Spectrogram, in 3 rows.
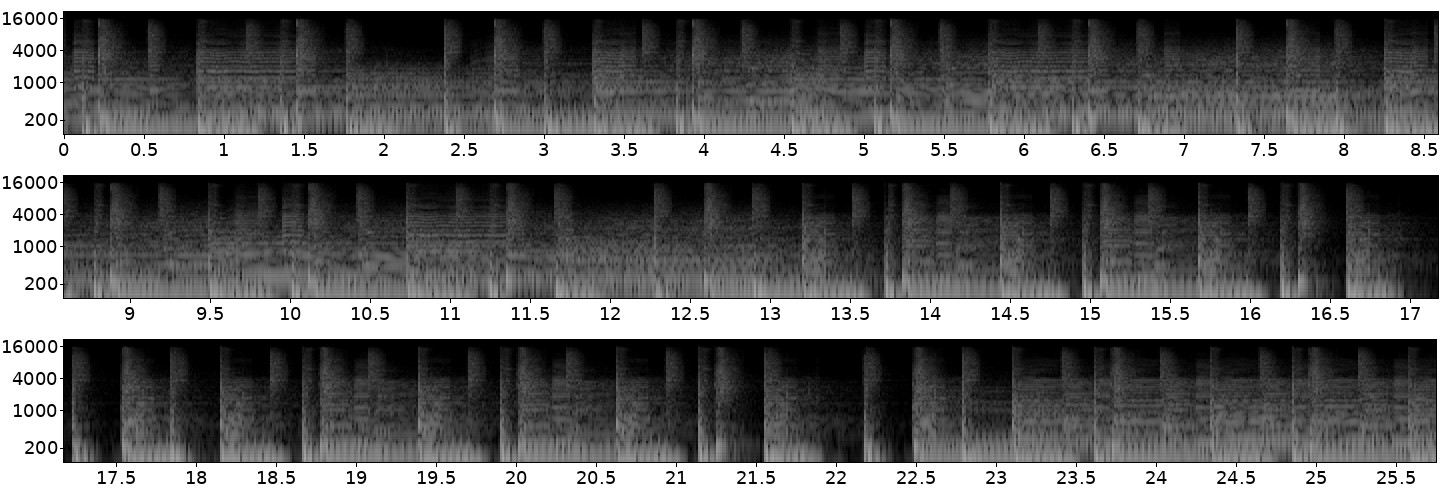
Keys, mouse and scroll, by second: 0.0 alt+shift+middle click, 0.6 alt+shift+middle click, 1.0 alt+middle click, 2.6 alt+shift+middle click, 5.4 click, 6.9 ctrl+b, 13.4 click, 13.7 alt+middle click, 14.3 alt+shift+middle click, 14.5 alt+middle click, 15.0 alt+shift+middle click, 15.2 alt+middle click, 16.1 alt+middle click, 17.9 click, 19.1 Tab, 20.0-21.1 drag, 21.2 middle click, 21.7 Tab, 22.1-25.5 drag, 25.6 alt+middle click.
